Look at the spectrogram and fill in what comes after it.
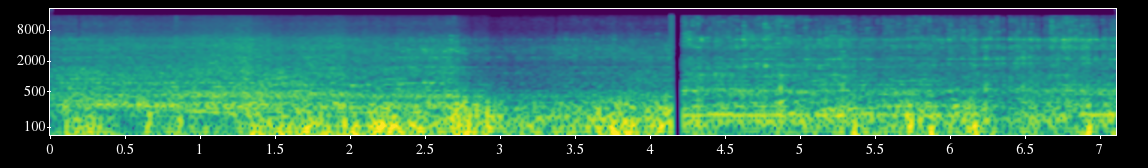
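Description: Car engines running, a continuous rumble with steady engine tones. It breaks off abruptly about four seconds in, then resumes with a steadier low hum.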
